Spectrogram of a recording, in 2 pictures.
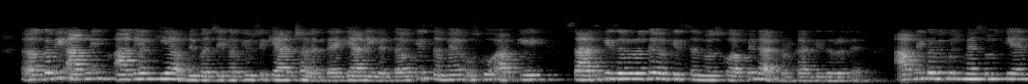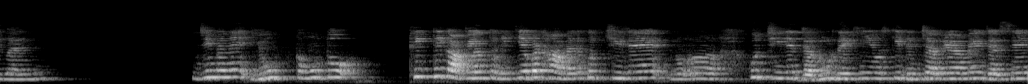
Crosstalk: none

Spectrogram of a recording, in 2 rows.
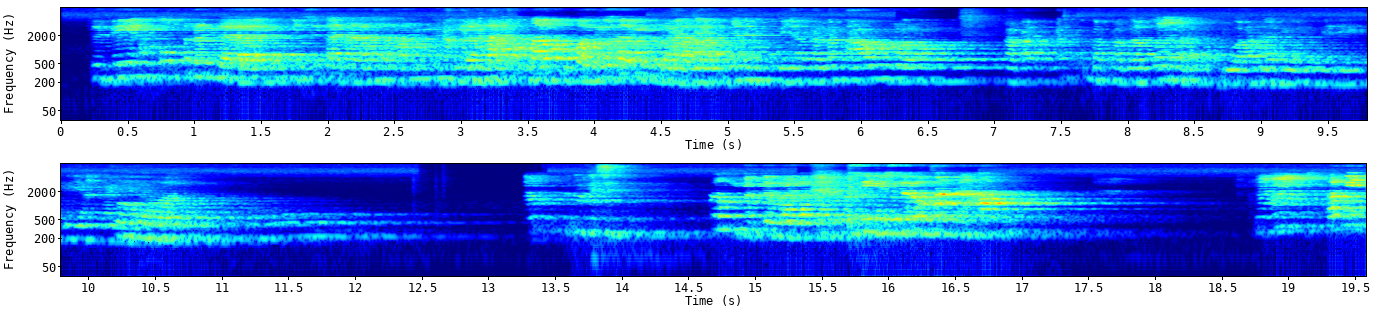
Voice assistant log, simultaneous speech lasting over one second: present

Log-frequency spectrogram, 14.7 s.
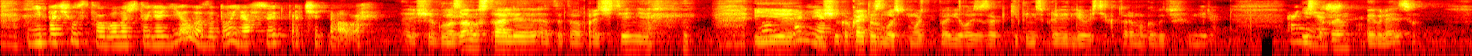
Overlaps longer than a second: present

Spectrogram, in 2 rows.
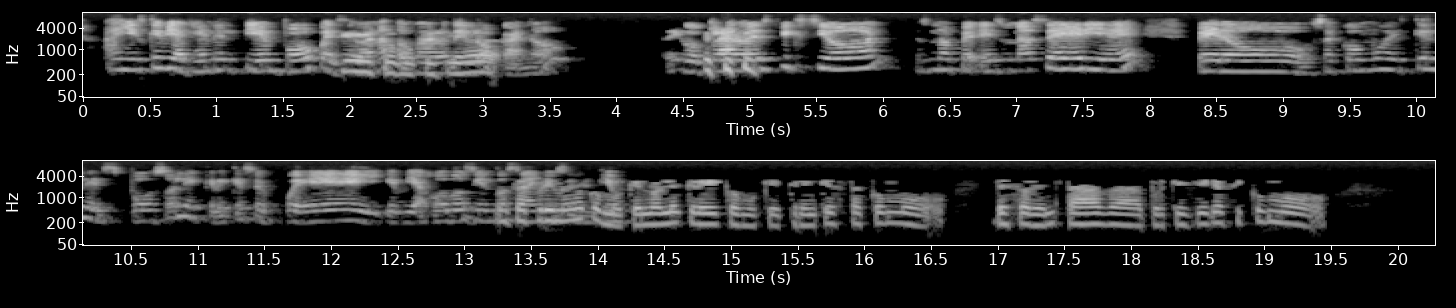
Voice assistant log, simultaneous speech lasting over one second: present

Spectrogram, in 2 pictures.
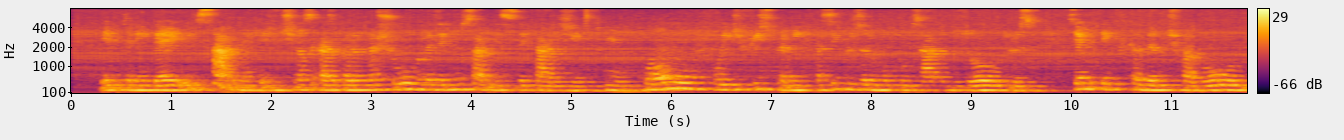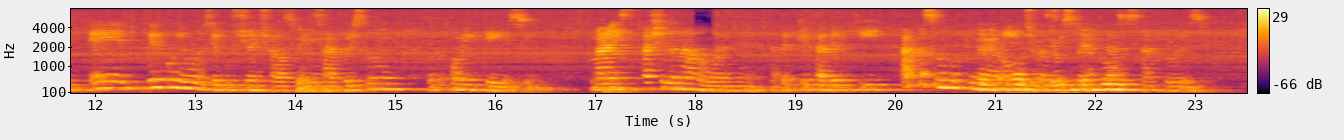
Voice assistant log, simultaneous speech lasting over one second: present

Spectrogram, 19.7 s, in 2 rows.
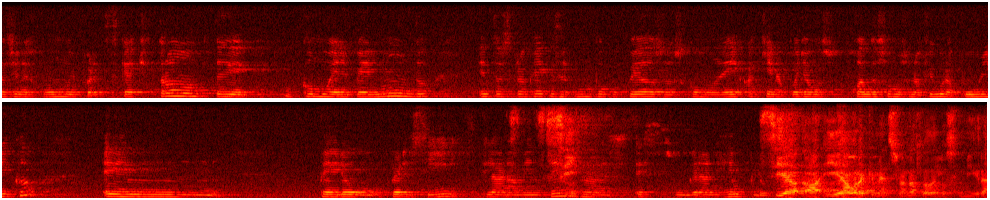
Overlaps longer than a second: none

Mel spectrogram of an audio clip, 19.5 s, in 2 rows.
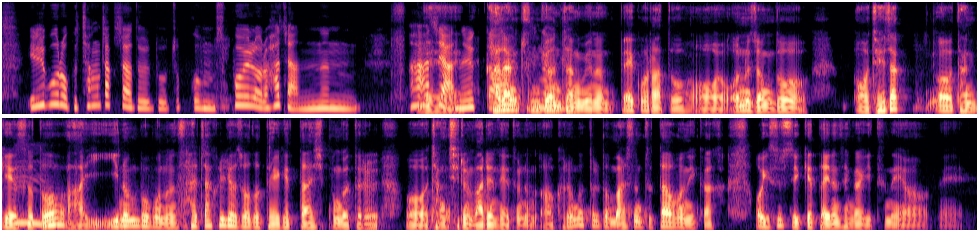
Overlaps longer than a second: present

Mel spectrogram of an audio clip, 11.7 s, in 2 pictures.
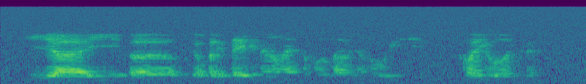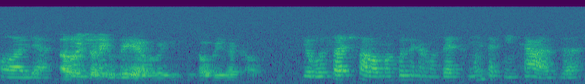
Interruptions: none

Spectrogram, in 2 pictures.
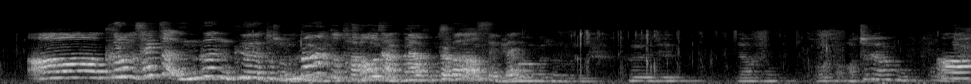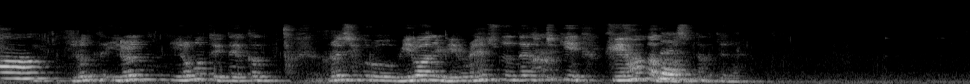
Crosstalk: present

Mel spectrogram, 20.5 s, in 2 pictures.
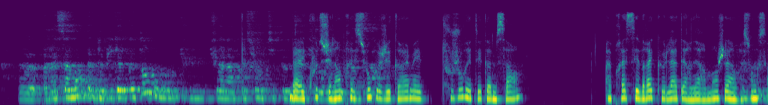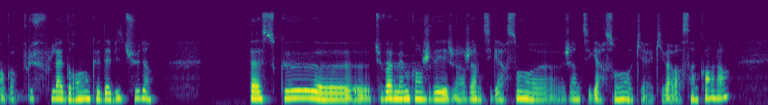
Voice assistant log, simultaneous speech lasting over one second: present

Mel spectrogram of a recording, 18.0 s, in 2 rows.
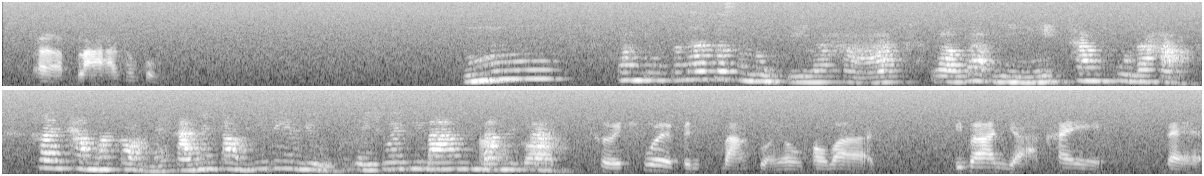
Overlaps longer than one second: none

